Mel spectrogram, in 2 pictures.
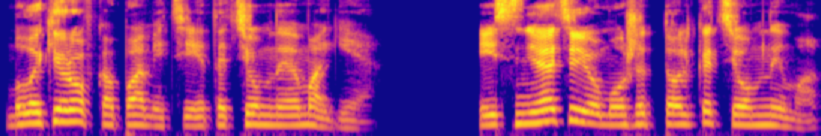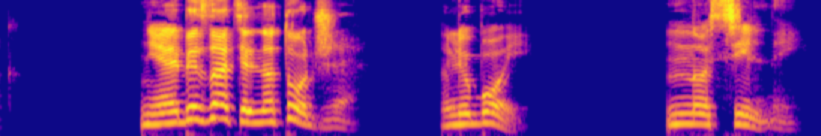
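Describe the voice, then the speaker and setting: A reader voicing a cunning, powerful male mage lord who speaks calmly and tersely in an audiobook. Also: medium pitch, unhurried, long pauses, lightly acted. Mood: guarded. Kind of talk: audiobook character voice.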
